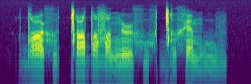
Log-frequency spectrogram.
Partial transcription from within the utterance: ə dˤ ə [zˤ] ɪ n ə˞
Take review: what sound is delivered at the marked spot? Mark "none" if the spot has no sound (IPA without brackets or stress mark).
zˤ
